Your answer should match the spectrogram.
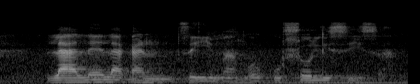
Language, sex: Zulu, male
